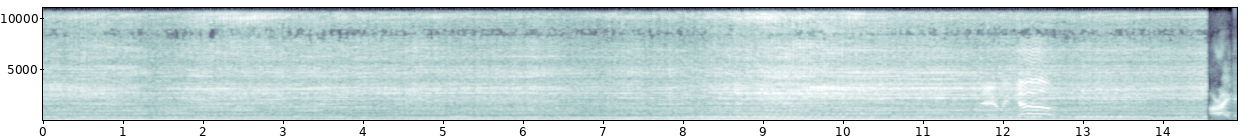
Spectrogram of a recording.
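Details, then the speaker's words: High-compression B20 engine swapped into an EJ1 Civic coupe, first start after the swap: steady, deep engine note that stays even and picks up cleanly on light revs; runs healthy. "so you just heard this car startup for the very first time"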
